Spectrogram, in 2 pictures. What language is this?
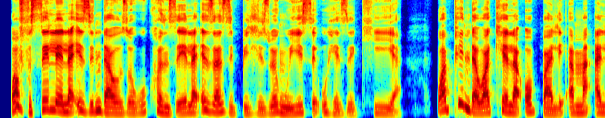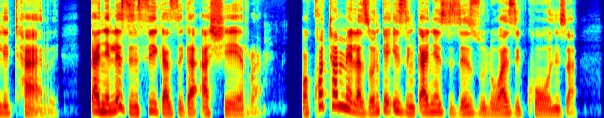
North Ndebele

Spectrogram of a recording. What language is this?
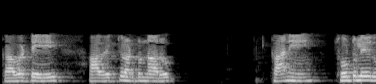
Telugu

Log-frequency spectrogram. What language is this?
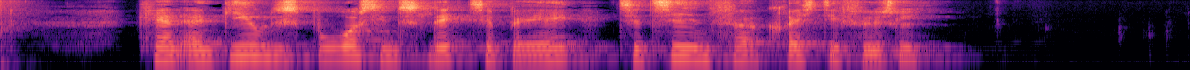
Danish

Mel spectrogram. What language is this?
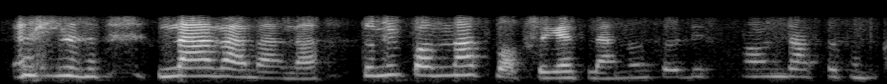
Konkani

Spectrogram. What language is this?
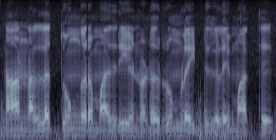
Tamil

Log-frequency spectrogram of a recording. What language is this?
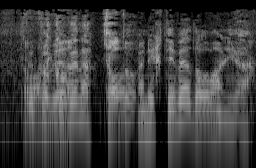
Welsh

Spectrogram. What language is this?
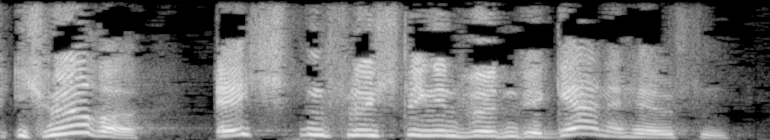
German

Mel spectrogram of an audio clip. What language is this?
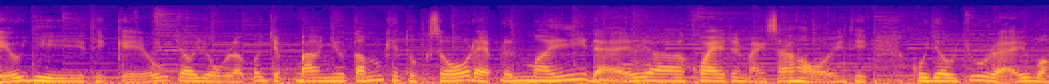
Vietnamese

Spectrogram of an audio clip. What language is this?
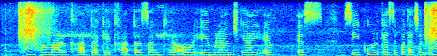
Bhojpuri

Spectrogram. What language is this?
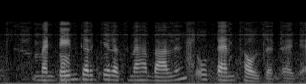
Punjabi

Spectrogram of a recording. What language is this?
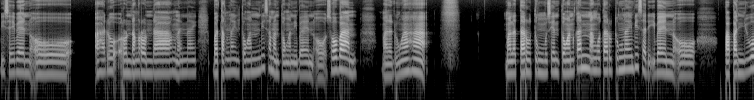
Batak Mandailing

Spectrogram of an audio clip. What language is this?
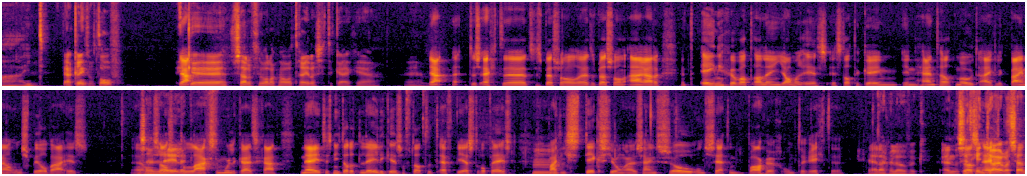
Dutch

